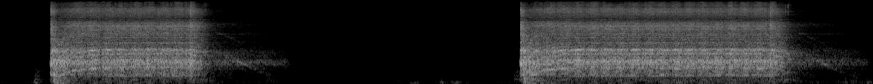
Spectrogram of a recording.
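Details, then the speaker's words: 2005 Honda Civic LX 1.7L after timing chain, water pump, head gasket, coils, plugs, battery and fresh fuel: two bursts of steady starter cranking, about four turns a second, two seconds each, engine never catches; crank, no start. "as you can see the engine is turning over it is spinning one of the pulleys there but that's the power steering"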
